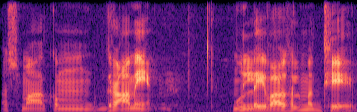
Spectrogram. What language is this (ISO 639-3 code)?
san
